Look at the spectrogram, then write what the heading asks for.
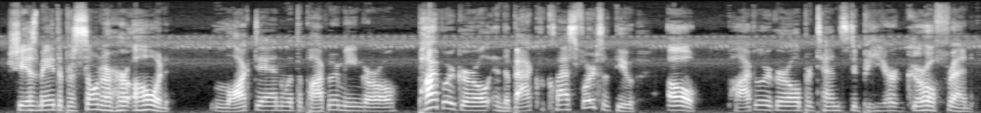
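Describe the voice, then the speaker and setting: A man playing an excitable, sentimental best friend in a casual ASMR roleplay, speaking effusively with mock-serious exaggeration. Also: on the high side, natural voice. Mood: admiring. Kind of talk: ASMR roleplay acting, casual one-sided chat.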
